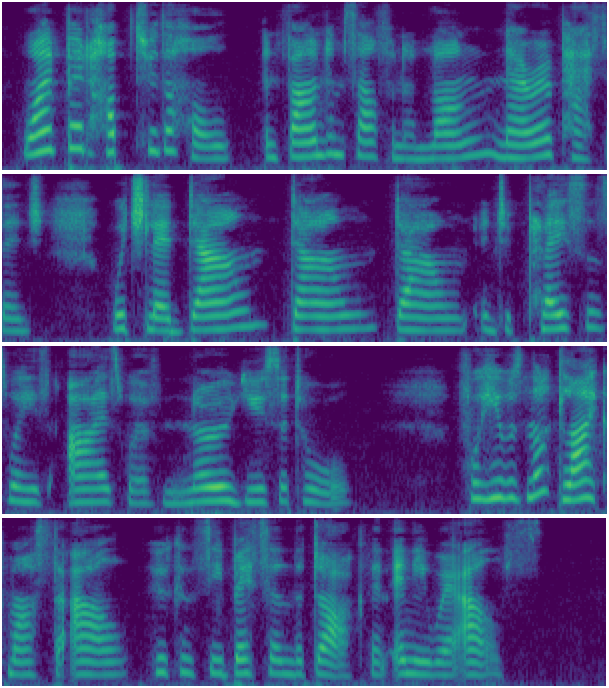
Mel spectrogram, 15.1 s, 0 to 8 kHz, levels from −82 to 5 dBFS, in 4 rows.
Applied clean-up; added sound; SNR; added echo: none; none; none; none.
